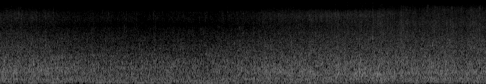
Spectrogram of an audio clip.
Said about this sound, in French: La cascade, les galets, mais où va cette eau qui coule?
